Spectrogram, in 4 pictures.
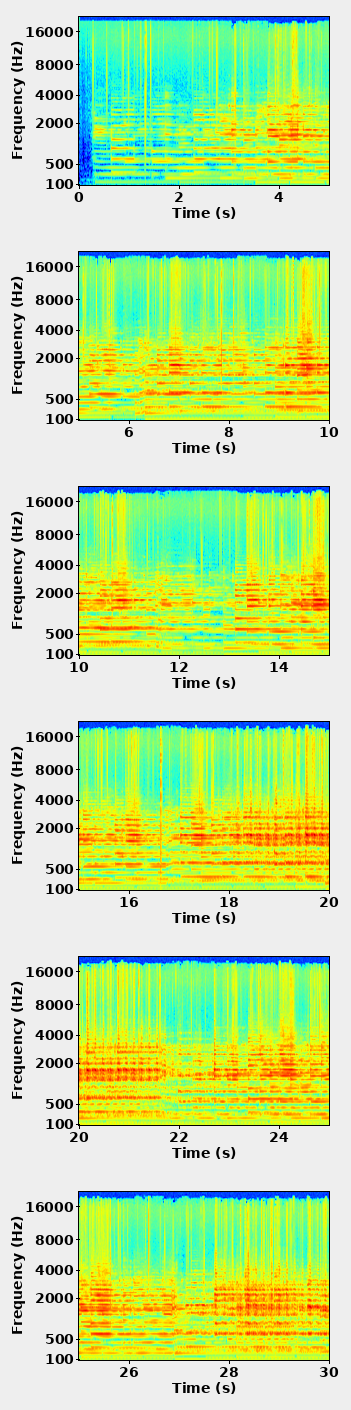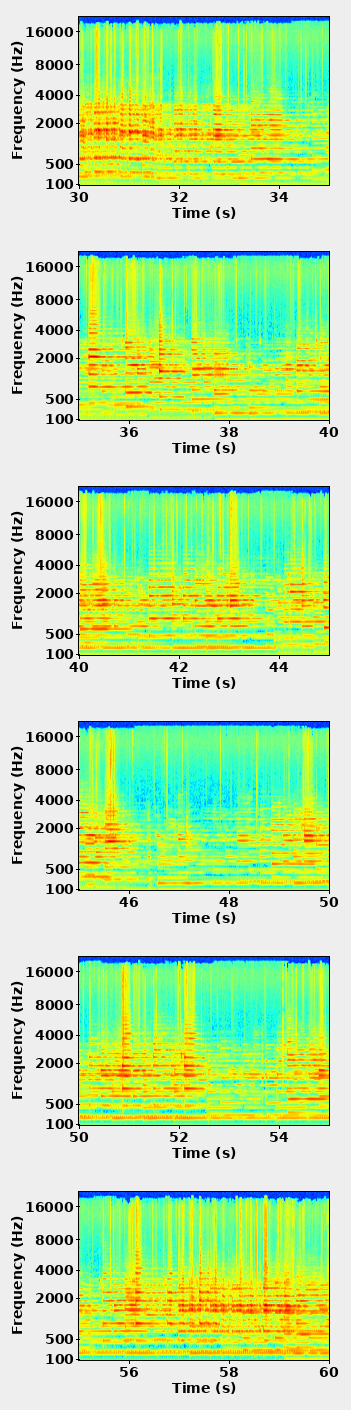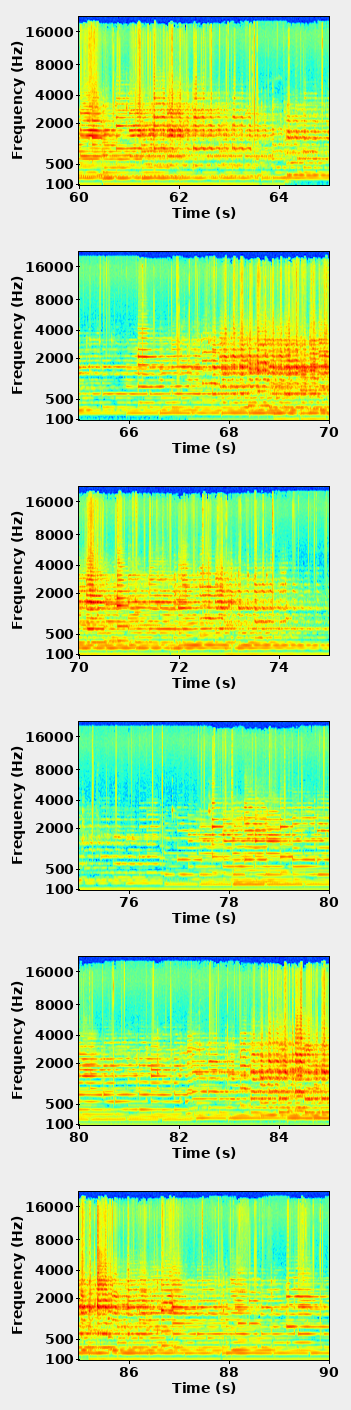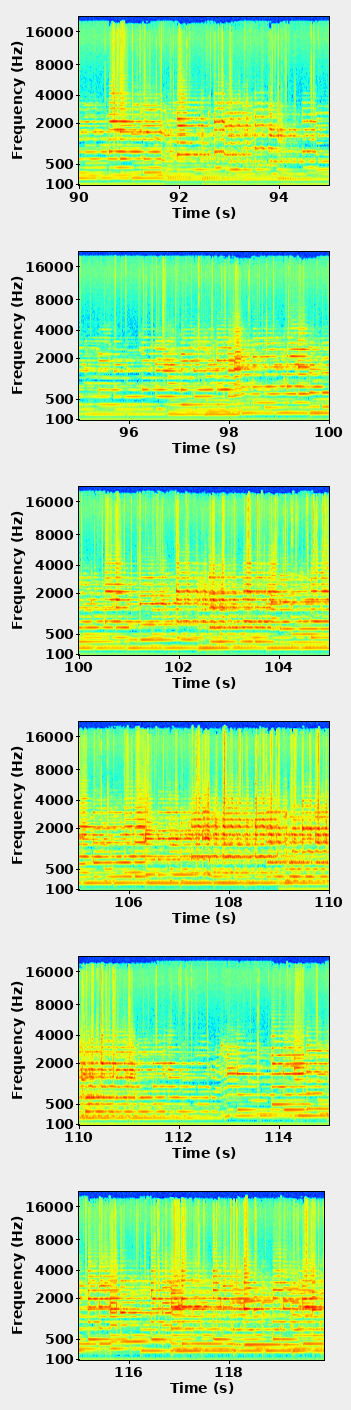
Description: Psych / Prog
